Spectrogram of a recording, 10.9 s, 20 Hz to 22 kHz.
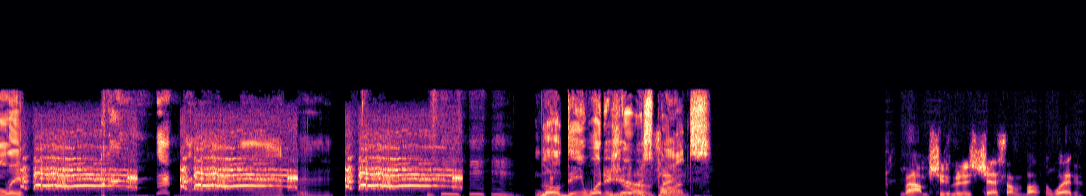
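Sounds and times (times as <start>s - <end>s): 
speech: 0.0s - 0.4s, 5.4s - 7.2s, 8.9s - 10.8s
rooster clucking squawk: 0.1s - 4.6s
rooster crowing: 0.2s - 1.2s, 1.9s - 4.4s.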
